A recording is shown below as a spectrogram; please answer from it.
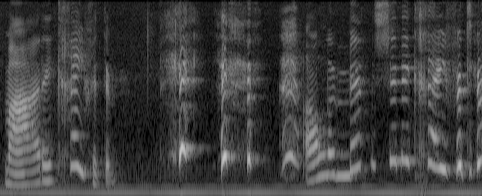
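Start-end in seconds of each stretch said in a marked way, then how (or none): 1.2-3.0 a high, loud burst of cackling laughter. Acted. Wife cackles at her own joke about her husband, high and loud.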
